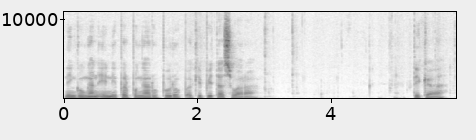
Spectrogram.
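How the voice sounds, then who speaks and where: Man reading a book, dark voice. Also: on the low side. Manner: steady, measured reading of a self-help text.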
